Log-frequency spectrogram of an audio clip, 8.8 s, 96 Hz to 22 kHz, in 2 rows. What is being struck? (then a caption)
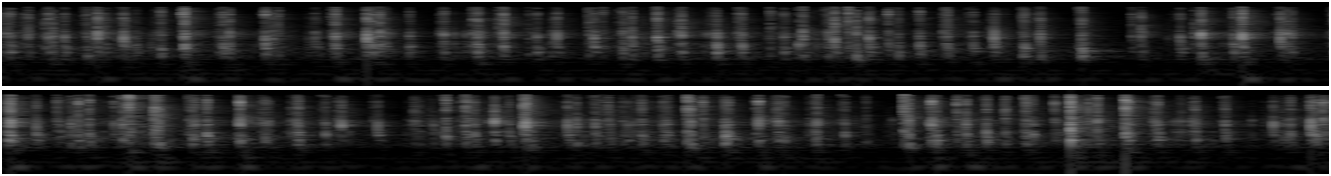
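Plastic mechanical keyboard. Rapid typing at about 98 words per minute on a white plastic mechanical keyboard, struck with fingertips and long nails. A dense, steady stream of short, bright clicks and clacks with almost no low end, each keystroke dying away almost instantly, with a few brief pauses in the flow.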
